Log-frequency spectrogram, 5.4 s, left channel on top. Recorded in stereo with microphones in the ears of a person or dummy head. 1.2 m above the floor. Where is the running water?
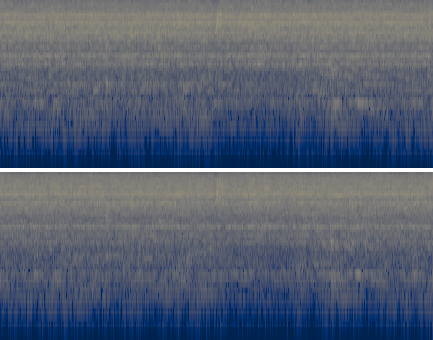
20° left (ahead or behind), 1.3 m.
